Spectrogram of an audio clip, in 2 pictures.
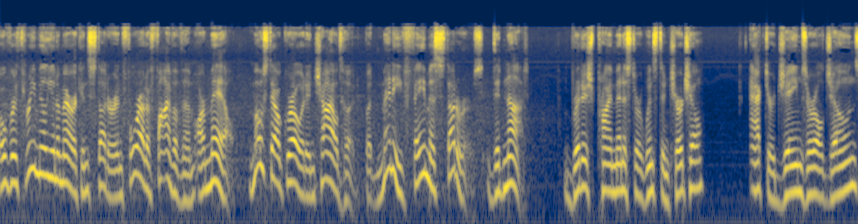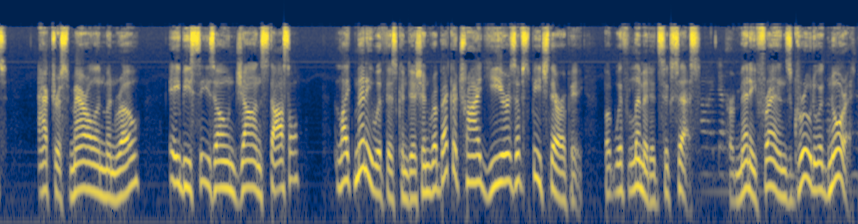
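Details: Adult male narrator; no speech disorder.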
